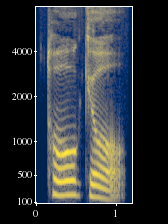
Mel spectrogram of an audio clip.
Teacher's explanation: it's similar to English, except the O sounds in it are a bit longer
